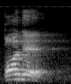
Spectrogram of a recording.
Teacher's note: the قاف is heavy and the دال is قلقلة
